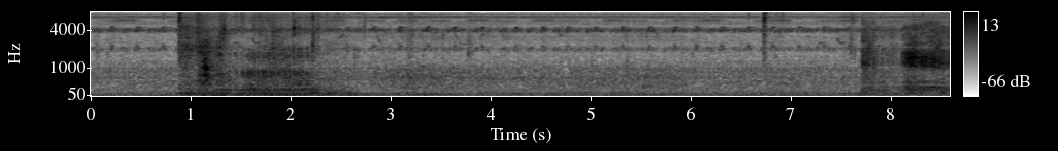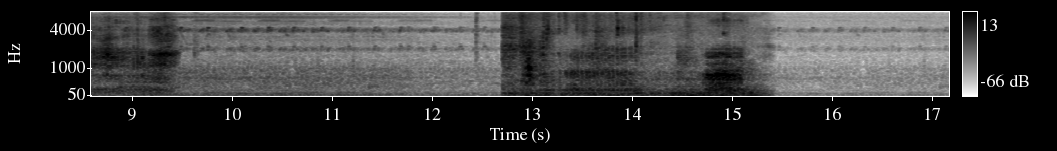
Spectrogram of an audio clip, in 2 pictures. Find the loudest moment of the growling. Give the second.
15 s.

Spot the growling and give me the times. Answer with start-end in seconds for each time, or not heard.
0.8-2.7, 7.7-9.5, 12.7-15.4.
